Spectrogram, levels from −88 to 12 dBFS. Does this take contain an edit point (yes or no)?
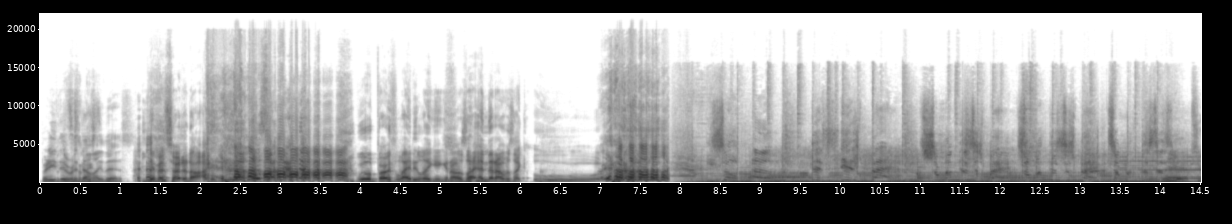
yes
